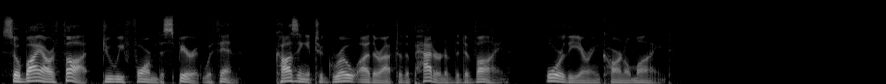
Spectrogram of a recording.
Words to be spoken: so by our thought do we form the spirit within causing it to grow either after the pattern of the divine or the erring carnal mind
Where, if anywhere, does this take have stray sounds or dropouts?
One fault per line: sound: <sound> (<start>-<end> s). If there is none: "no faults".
no faults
